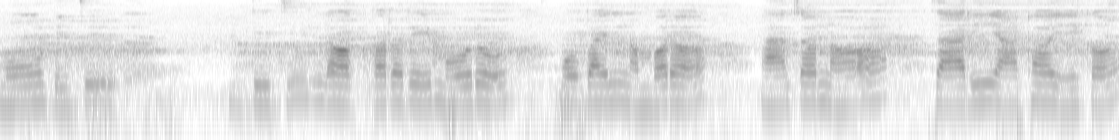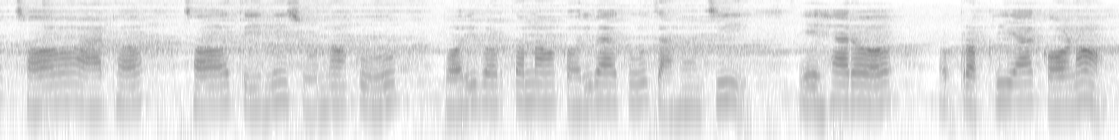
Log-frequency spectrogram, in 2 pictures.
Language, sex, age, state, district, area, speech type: Odia, female, 45-60, Odisha, Sundergarh, urban, read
